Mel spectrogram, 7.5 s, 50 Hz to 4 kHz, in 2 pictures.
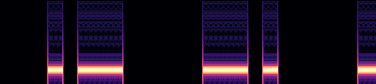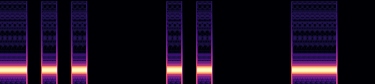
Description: Morse code, heard as a keyed tone, about 8 wpm, spaced as for 6 wpm, 440 Hz. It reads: AND IT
